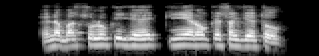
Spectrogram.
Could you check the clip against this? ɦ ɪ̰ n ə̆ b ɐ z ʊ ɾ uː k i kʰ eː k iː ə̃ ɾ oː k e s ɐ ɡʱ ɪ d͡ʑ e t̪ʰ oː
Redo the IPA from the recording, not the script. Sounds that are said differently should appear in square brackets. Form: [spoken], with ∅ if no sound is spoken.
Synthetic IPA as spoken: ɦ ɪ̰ n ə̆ b ɐ [s] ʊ [l] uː k i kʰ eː k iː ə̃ ɾ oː k e s ɐ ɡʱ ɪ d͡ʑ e t̪ʰ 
